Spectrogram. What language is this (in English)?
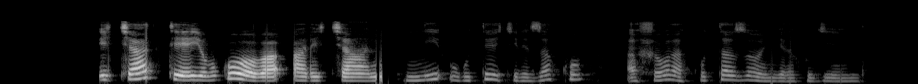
Kinyarwanda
